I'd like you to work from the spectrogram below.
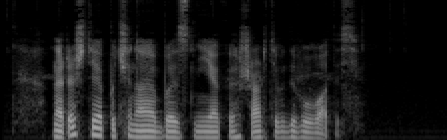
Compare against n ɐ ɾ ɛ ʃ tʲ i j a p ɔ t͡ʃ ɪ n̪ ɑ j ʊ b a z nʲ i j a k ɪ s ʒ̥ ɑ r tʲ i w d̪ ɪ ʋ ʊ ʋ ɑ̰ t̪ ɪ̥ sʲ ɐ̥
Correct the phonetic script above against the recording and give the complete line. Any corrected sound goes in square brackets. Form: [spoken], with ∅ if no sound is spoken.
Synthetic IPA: n ɐ ɾ ɛ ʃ tʲ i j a p ɔ t͡ʃ ɪ n̪ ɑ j ʊ b [ɛ] z nʲ i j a k ɪ [x] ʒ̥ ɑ r tʲ i w d̪ ɪ ʋ ʊ ʋ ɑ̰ t̪ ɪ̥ sʲ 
